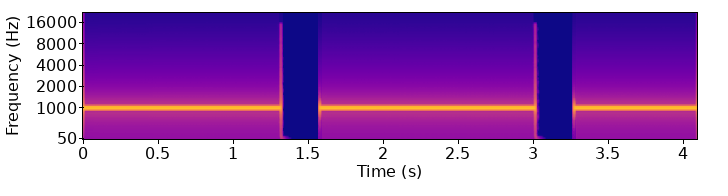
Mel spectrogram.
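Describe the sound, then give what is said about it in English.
A loud, steady, high-pitched censor bleep runs for about four seconds, cut twice by short silent gaps that start and stop with faint clicks. No voices are heard. “Like, I'll just beep this out so you won't hear it on the podcast,”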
